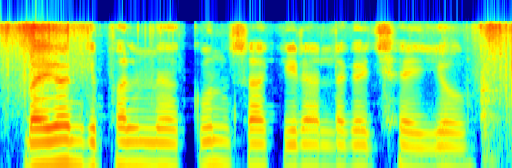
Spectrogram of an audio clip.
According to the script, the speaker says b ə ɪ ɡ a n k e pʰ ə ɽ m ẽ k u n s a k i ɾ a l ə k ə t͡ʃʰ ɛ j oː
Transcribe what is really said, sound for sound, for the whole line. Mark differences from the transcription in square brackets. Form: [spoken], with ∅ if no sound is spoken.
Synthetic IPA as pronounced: b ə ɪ ɡ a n k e pʰ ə [l] m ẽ k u n s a k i ɾ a l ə [ɡ] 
